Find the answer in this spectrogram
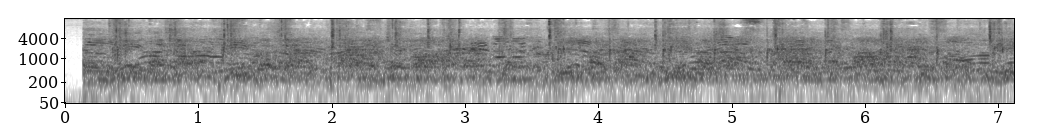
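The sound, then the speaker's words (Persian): Student protesters at Ferdowsi University of Mashhad chant slogans, many voices shouting together in a loud, continuous rhythmic roar that never lets up. “چند تا از این دانشگاه ها ما صدای شعارها رو داریم که براتون پخش میکنیم، از جمله دانشگاه فردوسی مشهد.”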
